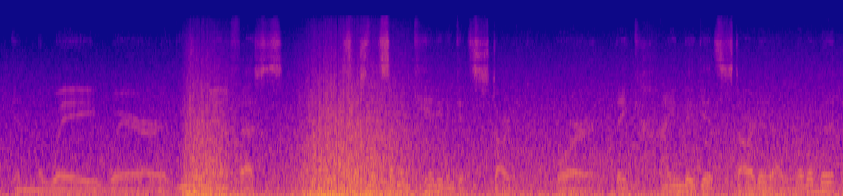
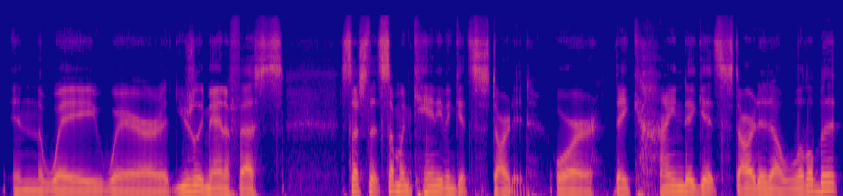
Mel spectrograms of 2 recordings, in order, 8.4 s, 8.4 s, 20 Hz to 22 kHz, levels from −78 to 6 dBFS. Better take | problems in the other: second | wind noise on the microphone; heavy; 4 dB above the speech

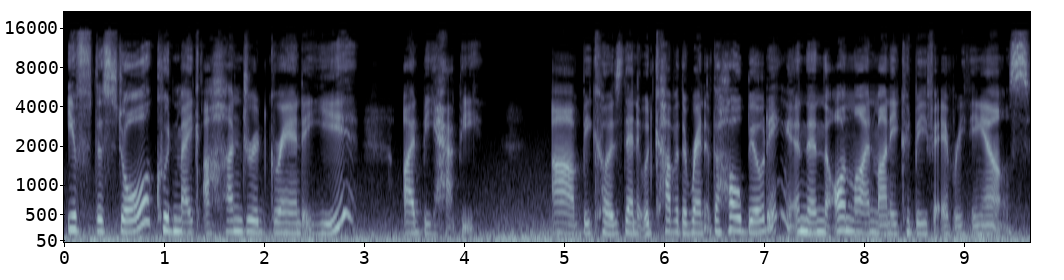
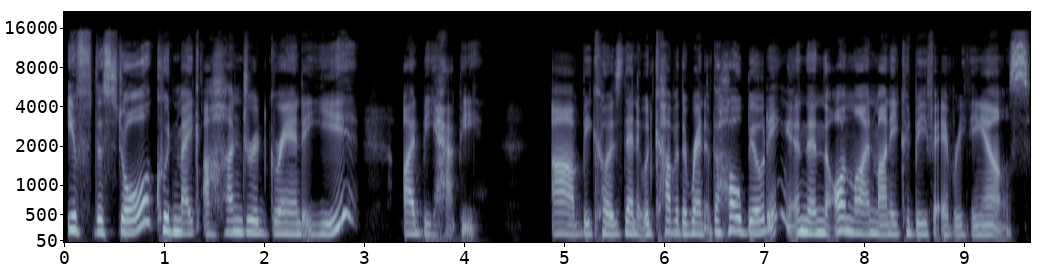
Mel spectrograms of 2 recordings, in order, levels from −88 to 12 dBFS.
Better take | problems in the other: second | wind noise on the microphone; occasional gusts; 25 dB below the speech

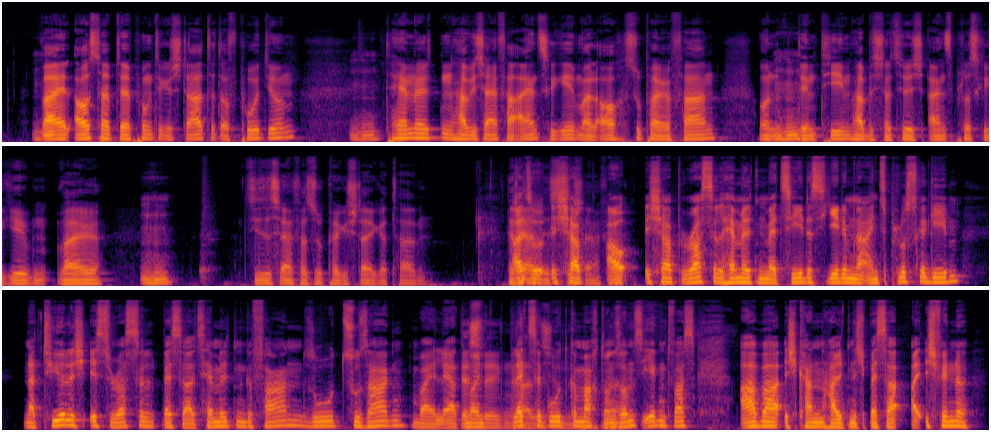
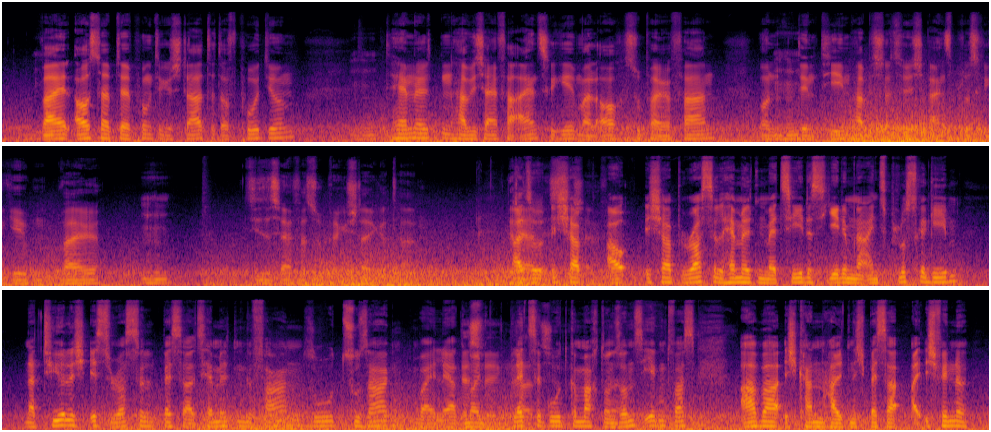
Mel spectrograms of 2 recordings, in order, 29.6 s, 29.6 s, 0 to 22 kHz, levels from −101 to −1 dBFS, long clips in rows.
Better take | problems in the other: first | wind noise on the microphone; occasional gusts; 10 dB below the speech

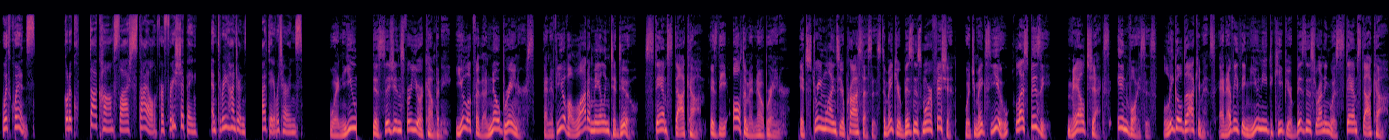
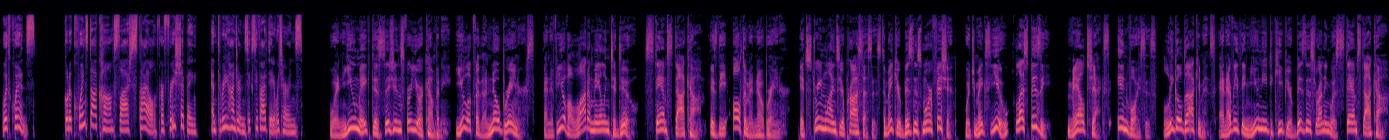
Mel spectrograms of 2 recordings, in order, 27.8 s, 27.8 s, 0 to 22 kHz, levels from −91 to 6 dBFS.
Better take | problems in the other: second | audio cutting out; at 1.5 s, at 5 s and at 7 s

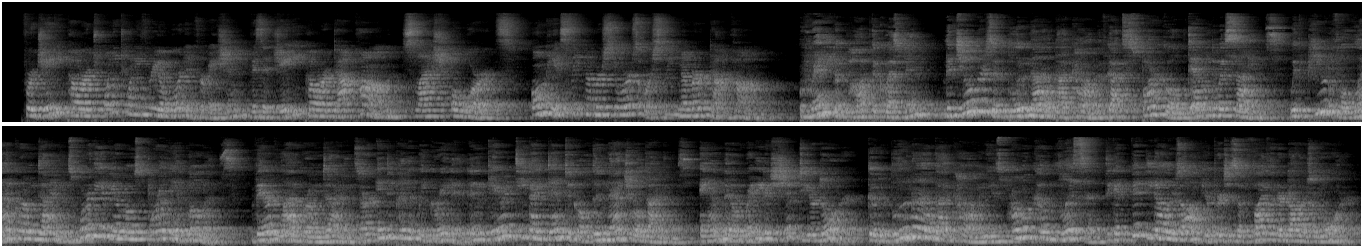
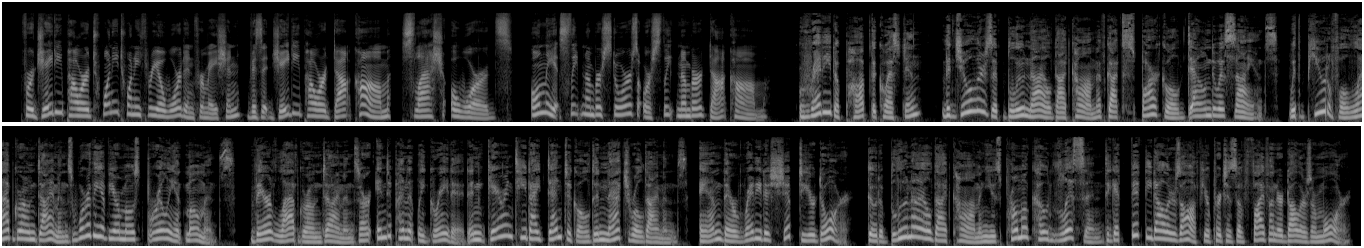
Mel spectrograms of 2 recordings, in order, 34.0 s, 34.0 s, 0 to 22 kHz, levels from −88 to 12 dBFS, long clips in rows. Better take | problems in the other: second | off-mic speech; far // room echo; strong; dies away in 1.1 s

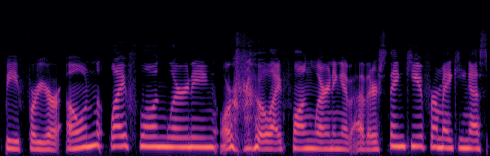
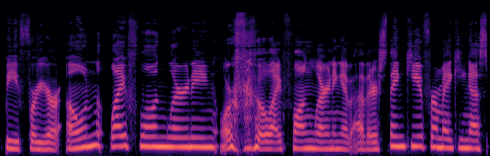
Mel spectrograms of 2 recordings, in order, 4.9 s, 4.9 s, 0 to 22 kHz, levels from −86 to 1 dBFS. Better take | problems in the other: second | muffled; slightly; fading above 3 kHz

